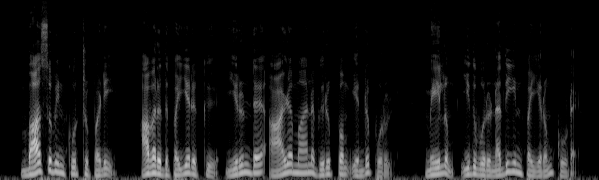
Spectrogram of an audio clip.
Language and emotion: Tamil, neutral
